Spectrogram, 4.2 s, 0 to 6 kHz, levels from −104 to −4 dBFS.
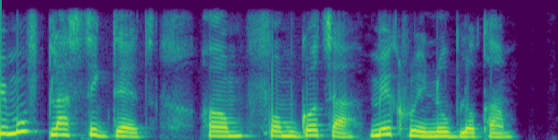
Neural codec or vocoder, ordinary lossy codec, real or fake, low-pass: none; none; real; 5.4 kHz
